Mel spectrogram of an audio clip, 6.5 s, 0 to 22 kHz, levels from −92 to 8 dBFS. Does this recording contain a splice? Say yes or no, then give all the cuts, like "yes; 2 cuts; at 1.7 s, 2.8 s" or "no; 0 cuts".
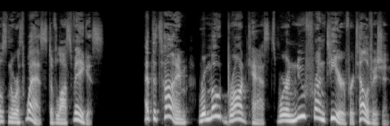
yes; 1 cut; at 2.2 s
